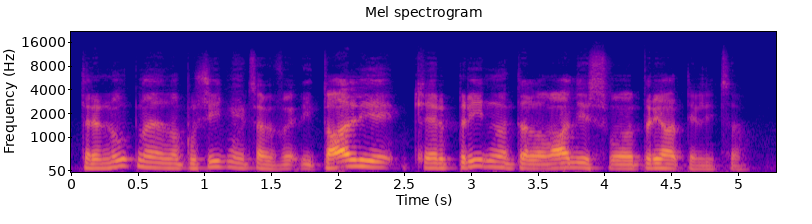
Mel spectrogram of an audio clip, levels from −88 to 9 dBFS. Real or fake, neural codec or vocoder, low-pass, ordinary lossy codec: fake; codec, 44.1 kHz, 2.6 kbps, DAC; 19.8 kHz; none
